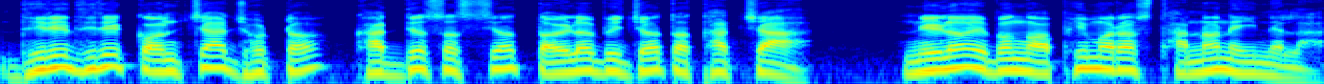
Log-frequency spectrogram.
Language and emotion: Odia, neutral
